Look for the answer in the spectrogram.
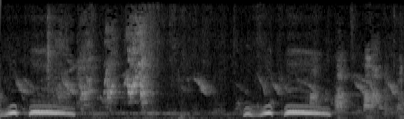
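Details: Low cooing of a spotted dove, played to encourage captive doves to coo: two phrases, each a short wobbling note then a sustained falling coo, with light bird chirps between.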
